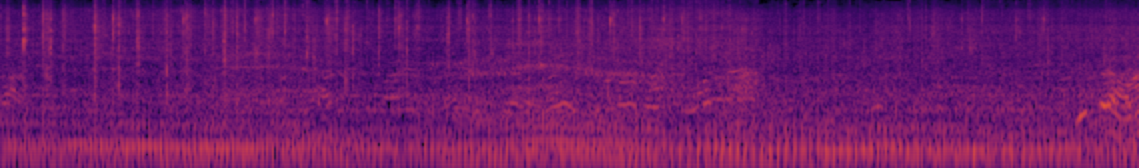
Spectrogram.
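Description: Motorcycle engine running steadily at low speed close by, with bulls' hooves clopping on the road in the first second or so and faint shouting voices.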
